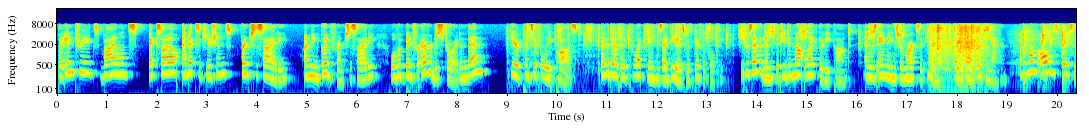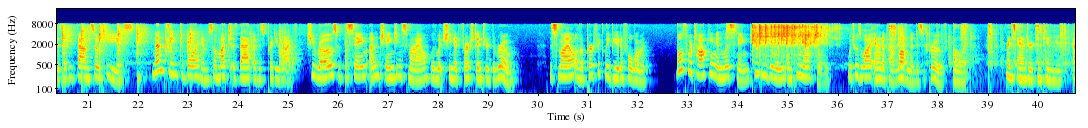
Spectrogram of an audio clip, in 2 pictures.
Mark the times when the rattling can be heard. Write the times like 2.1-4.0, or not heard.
17.4-18.6, 34.2-35.8.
